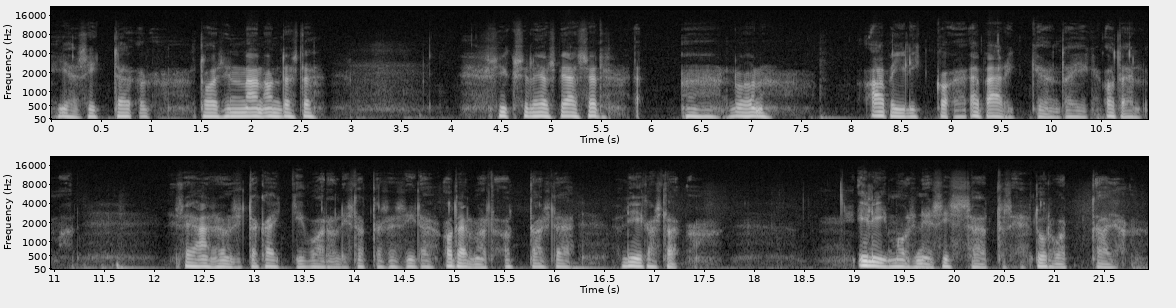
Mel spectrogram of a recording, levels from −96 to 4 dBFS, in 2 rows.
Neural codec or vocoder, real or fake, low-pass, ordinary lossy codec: none; real; 19.8 kHz; none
